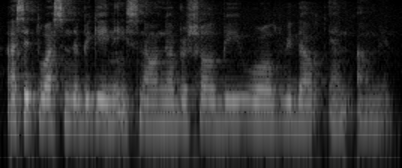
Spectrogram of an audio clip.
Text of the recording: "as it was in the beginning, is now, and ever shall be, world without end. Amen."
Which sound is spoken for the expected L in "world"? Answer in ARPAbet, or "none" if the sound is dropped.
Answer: L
